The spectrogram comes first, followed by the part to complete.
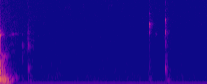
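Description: Two faint, quick clicks about a second and a half in: a stylus tapping on a tablet screen while handwriting.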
